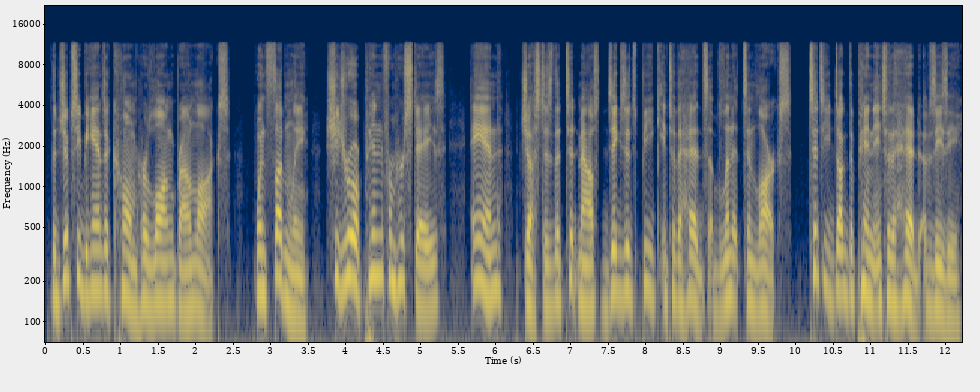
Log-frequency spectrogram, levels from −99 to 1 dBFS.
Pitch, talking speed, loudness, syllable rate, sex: 145 Hz, 205 wpm, -19 LUFS, 4.9 syllables/s, male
